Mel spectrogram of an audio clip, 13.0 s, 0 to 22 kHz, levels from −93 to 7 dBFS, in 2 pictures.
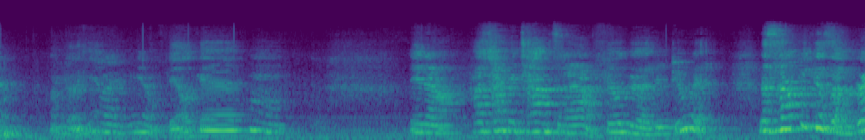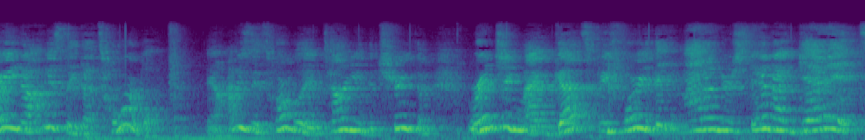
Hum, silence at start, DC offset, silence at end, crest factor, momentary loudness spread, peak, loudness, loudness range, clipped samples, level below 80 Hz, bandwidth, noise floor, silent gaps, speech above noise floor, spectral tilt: none; 0 s; under 0.1%; 0 s; 16 dB; 12 LU; -10 dBFS; -27 LUFS; 8 LU; under 0.1%; -48 dBFS; 11 kHz; -47 dBFS; none; 21 dB; -5 dB/octave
